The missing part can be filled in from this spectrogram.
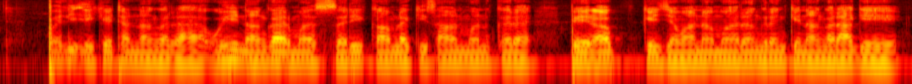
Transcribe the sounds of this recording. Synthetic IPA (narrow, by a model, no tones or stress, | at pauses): pɛɦlieːkeʈʰəɾnãːŋɡəɾːɐɦɛoɦinãːŋɡəɾmẽsəɾikaːmlakɪsaːnmənkəɾɛ | pʰɪɾɐb̚ | ked͡ʒɐʋaːnamẽɾə̃ŋɡɾə̃ŋɡ̚kenãːŋɡəɾaːɡəeɦɛ̃ː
